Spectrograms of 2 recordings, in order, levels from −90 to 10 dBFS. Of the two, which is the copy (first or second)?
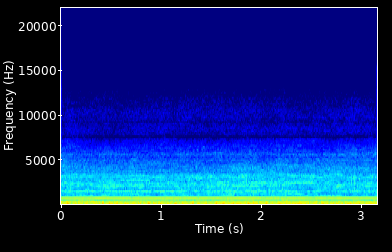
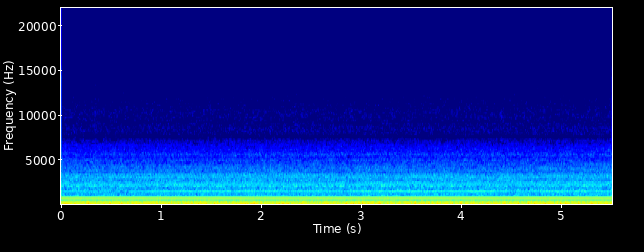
first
